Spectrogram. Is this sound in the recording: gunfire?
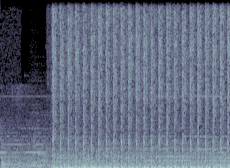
yes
